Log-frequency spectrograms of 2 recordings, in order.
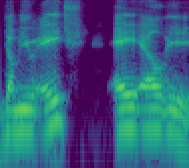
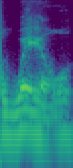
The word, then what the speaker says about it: whale: i've never forgotten is the proper pronunciation of the word whale the mammal that swims in the sea w-h-a-l-e it's not a whale it's a whale there's an h in there and it makes a difference so thank you for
